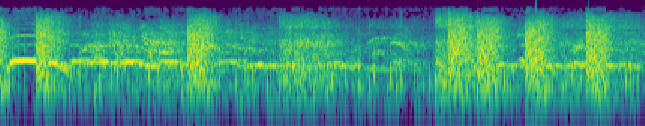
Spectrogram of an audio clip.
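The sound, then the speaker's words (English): Loud gunshots crack out in an irregular volley as riders ride through a village with guns blazing, about seven sharp bangs spread over several seconds, over a steady high-pitched sustained tone like a drawn-out yell. “We're riding right through this village with guns a-blazing.”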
